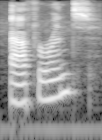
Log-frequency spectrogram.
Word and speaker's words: afferent: new word for you afferent division it's actually pronounced um afferent and the other one's pronounced efferent but i'm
